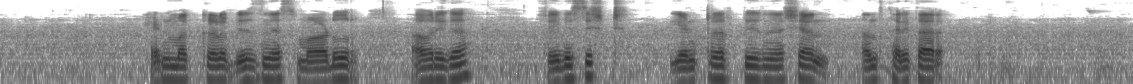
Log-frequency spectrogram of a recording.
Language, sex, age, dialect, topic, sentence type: Kannada, male, 18-24, Northeastern, banking, statement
